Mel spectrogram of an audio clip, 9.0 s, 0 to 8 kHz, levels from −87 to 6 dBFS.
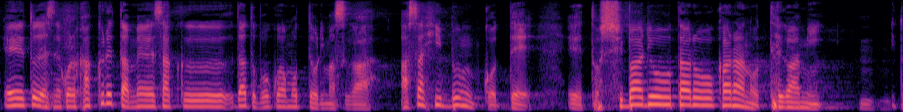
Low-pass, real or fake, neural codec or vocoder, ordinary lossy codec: none; real; none; none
